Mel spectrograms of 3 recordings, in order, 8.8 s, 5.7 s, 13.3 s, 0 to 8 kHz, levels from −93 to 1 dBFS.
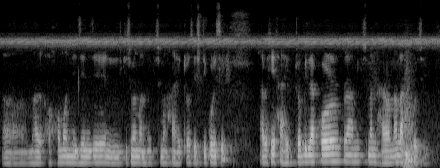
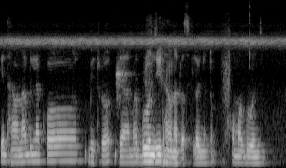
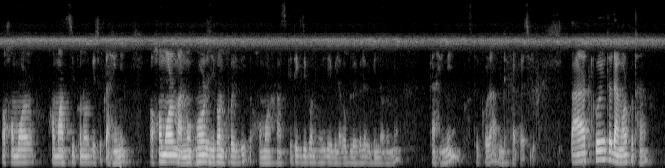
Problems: constant background noise, background conversations at intervals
